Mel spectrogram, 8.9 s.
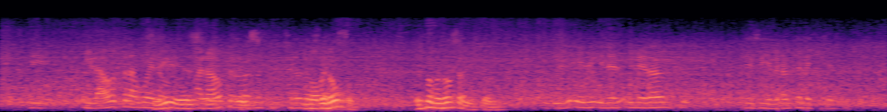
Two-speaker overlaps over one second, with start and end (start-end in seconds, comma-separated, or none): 1.5-3.6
